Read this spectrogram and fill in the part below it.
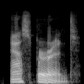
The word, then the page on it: aspirant: American English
